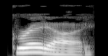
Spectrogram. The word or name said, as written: graeae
